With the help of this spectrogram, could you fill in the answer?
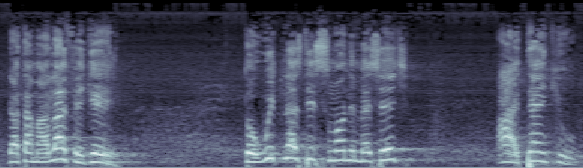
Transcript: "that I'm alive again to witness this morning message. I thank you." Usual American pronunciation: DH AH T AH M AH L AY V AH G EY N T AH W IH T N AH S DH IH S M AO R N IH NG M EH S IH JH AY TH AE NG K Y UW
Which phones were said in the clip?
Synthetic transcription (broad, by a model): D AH T AH M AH L AY F AH G EY N T AH W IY T N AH S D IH S M AO N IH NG M EH S IH JH AY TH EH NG K Y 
